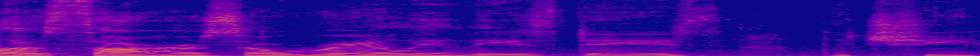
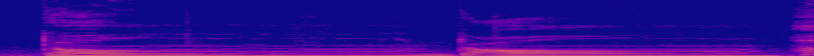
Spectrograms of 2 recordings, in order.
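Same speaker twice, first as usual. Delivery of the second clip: slow booming dong; clock chime. Acted. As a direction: toll it like a great clock. Clock strikes midnight.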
